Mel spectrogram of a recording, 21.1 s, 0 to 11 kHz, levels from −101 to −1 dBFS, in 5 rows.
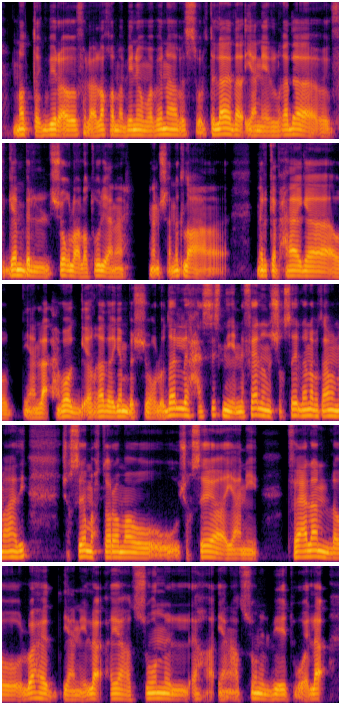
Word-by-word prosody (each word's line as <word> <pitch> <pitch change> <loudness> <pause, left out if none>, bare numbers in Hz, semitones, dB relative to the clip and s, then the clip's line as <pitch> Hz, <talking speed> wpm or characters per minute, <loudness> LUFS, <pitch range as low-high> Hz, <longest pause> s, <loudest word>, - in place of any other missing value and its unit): نَطّة 125 -4 0
كبيرة 115 +1 +3
أوي 115 0 +3
في - - -12
العلاقة 115 0 0
ما 110 -1 0
بيني 115 +4 +2
وما 105 -2 0
بينها 125 +2 +2
بس 115 -1 -4
قُلت - - -4
لا 135 +2 +5
ده 115 -3 +1
يعني 105 -1 -1
الغدا 115 +4 0
فجنب 130 -1 +2
الشغل 120 +2 0
على 100 -1 0
طول 125 +3 +1
يعني 100 -3 -2
إحنا - - -9
مش - - -4
هنطلَع - - -1 0.4
نركَب 120 -1 0
حاجة 120 -1 +2 0.3
أو 90 -3 -4
يعني - - -3
لأ - - +1
هنقعد 125 -4 +1
ج - - -2
الغدا 125 0 +1
جنب 125 +1 +3
الشغل، - - -3
وده 155 - +3
اللي 155 -1 +2
حسسني 130 +1 0
إن 115 +2 0
فعلًا 150 +5 +1
الشخصية 125 +3 -1
اللي 140 -1 +1
أنا 145 0 +2
باتعامل 135 0 +2
معاها 130 +1 +2
دي 140 +2 -1 0.4
شخصية 145 +1 0
مُحترَمة 130 -2 +2
وشخصية 120 +2 -1
يعني 105 0 -3 0.3
فعلًا 135 -1 +2
لو 110 -2 -2
الواحد 125 0 -1
يعني 100 -2 -4
لأ 120 +1 0
هي 120 0 +1
هتصون 125 +5 0
ال 110 -3 -3
اه - - -8
يعني - - -6
هتصون 125 -1 -1
البيت 110 0 -2
ولأ - - -1
120 Hz, 175 wpm, -22 LUFS, 110-130 Hz, 0.4 s, لا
